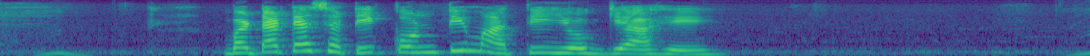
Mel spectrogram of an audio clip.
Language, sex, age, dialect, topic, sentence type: Marathi, female, 25-30, Standard Marathi, agriculture, question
